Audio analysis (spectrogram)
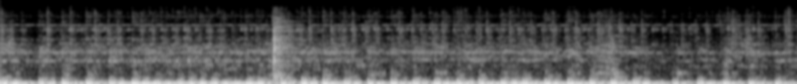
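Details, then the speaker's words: Yamaha Jupiter Z motorbike converted from a manual clutch back to the standard automatic double clutch. An even low engine beat holds steady in gear, with no slipping, chatter or grab; the clutch engages normally. "okay, you can hear the sound of the engine bro, the sound in the clutch area [Music] is smooth."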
